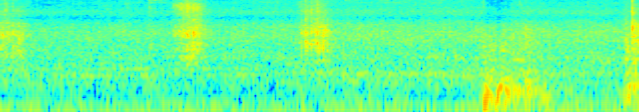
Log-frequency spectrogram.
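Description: Street traffic: vehicle engines running steadily, with a few short hisses. A louder low engine rumble starts near the end.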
